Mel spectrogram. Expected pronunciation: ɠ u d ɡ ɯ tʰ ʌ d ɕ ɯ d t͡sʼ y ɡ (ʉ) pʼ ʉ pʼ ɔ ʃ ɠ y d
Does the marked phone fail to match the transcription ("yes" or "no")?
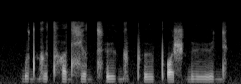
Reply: no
